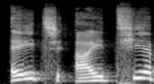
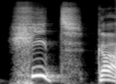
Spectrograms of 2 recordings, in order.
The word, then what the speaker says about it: hit: 자, 때리다 HIT의 발음은요. hit가 아니라 hit 이렇게 됩니다. 그러니까 우리나라 말로 뭔가 들을 때 이라면 이고 의도 조금 섞여 있는 듯한 느낌이 요 발음 기호 소문자 I의 어떤 그 소리예요.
